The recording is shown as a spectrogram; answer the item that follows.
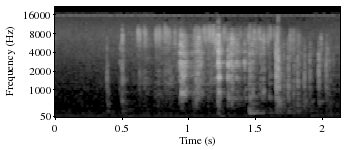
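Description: Dice rolled during a board game about conquering Gaul make a quick, faint clatter of hard clicks and taps.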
